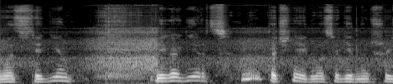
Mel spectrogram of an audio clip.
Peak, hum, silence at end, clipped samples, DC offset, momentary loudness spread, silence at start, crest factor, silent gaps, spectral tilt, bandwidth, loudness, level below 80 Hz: 0 dBFS; none; 0 s; under 0.1%; under 0.1%; 8 LU; 0 s; 18 dB; none; -5 dB/octave; 17.5 kHz; -18 LUFS; -52 dBFS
